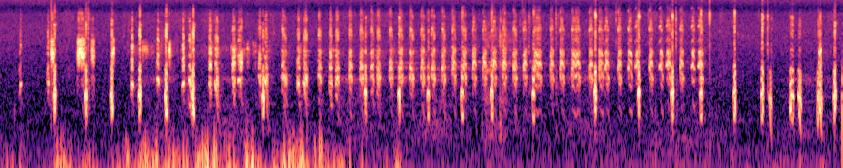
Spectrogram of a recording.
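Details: Female chukar partridge used as a hunting caller during hunting season: quieter, uneven chuk notes in loose series, with low rumbling noise in the first half and a faint high steady hiss.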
